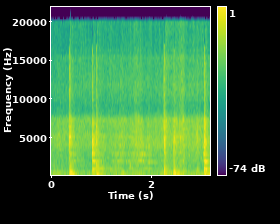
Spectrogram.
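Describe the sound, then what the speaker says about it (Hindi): Fresh green chickpeas fry in a pot with a steady, soft sizzle, and every so often a spoon scrapes and stirs them in short clattering bursts. There is no talking. "इनको हम थोड़ा सा फ्राई करेंगे।"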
